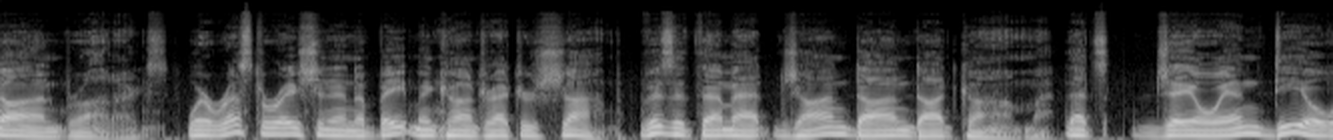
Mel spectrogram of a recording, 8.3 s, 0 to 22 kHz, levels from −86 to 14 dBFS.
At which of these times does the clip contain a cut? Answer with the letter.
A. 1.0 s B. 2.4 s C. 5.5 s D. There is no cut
C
